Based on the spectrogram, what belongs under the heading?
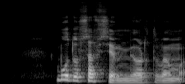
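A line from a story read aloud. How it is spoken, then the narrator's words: Sighed. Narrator (Russian): вздохнул Рой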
